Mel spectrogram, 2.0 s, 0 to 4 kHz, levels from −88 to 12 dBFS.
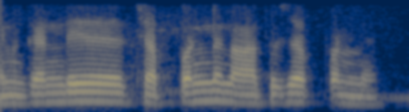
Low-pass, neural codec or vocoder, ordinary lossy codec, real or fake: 3.6 kHz; none; none; real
